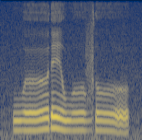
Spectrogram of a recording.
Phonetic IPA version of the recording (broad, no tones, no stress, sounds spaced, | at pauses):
w ɵː ɾ e w ʊː v ɾ ʊː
